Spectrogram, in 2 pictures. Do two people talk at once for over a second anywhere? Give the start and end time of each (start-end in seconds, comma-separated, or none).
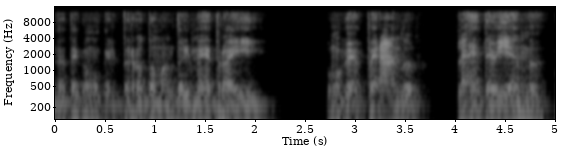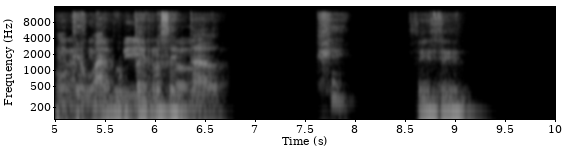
5.0-6.5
